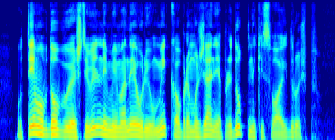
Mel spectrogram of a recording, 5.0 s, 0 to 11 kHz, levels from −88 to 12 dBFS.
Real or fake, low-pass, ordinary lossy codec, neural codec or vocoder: real; 9.9 kHz; none; none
